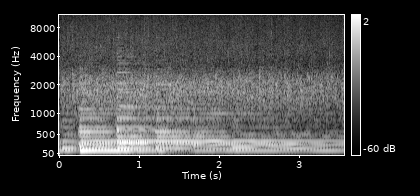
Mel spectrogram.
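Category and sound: crowd, audience applauding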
